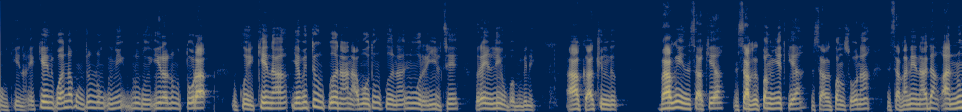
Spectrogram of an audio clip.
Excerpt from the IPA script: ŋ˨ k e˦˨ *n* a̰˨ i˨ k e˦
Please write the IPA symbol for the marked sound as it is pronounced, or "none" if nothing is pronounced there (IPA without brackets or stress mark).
n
